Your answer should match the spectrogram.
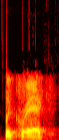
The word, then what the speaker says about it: Craic: Now, the Craic, is that how you say it? – The Craic. – Craic, yeah. Radio show.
